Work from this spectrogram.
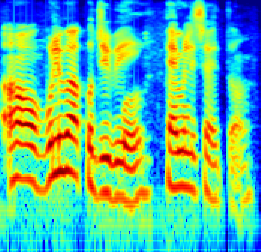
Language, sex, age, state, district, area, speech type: Odia, female, 45-60, Odisha, Malkangiri, urban, spontaneous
